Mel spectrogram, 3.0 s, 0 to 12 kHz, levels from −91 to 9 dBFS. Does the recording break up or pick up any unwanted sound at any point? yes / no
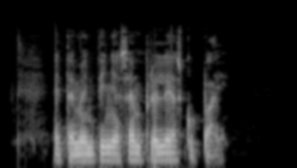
no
